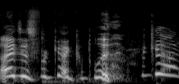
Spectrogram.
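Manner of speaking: very high-pitched voice, giggling and laughing through words. Apologizing to Pat for laughing at a memory, laughing while talking. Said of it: "I'm sorry, I'm laughing".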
